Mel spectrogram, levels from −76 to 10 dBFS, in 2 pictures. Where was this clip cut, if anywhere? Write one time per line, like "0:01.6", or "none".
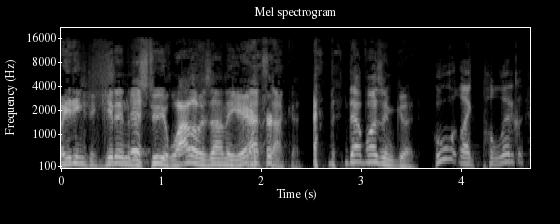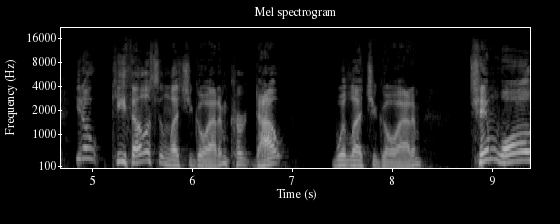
0:03.6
